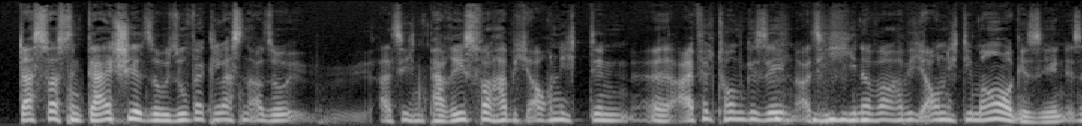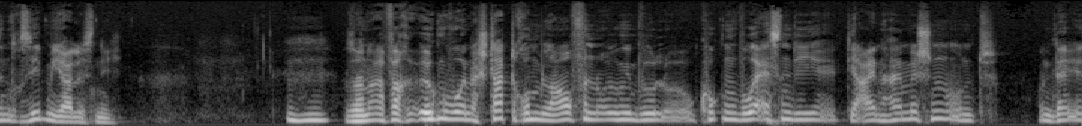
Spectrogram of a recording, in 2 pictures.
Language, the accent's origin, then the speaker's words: German; Reykjavik, Capital Region, Iceland; Ich bin geboren und aufgewachsen in Reykjavik.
